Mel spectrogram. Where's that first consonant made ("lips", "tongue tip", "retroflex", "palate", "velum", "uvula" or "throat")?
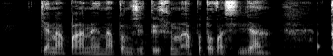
palate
